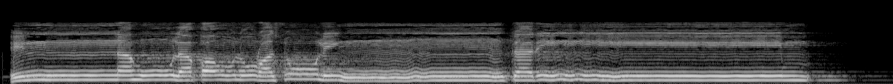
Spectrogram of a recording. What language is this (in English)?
Arabic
